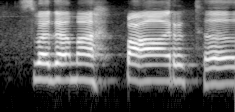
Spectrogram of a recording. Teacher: विसर्गाच्या पुढे प आलाय म्हणून विसर्गाचा अर्धा उच्चार. स्वगम एक द्वितीयांश लिहून घ्यायचा.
